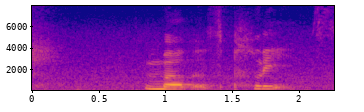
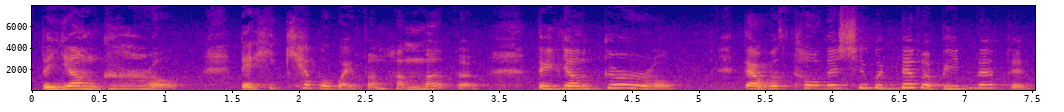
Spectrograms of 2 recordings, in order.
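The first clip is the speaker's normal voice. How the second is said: emotional testimony; 2 semitones higher than usual. Real, not acted. Speaker to viewers, telling her story with rising emotion. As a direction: build it like a testimony.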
